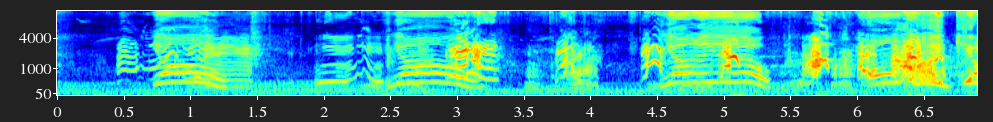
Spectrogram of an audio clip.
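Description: Dogs brawling nearby: a rapid run of loud barks, yips and whimpering cries, with excited voices talking over the fight.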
